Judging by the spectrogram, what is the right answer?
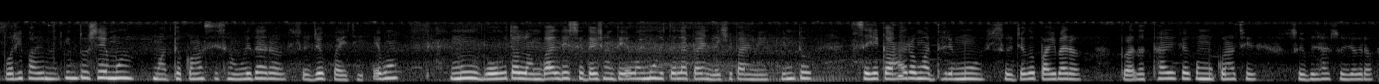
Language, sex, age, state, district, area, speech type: Odia, female, 18-30, Odisha, Balangir, urban, spontaneous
